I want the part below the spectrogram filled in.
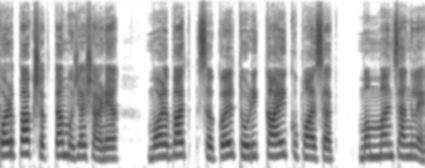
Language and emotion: Goan Konkani, neutral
